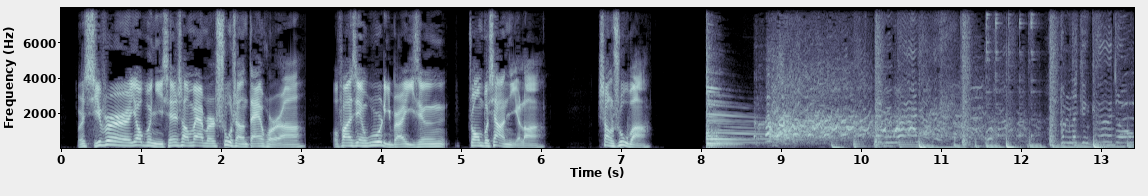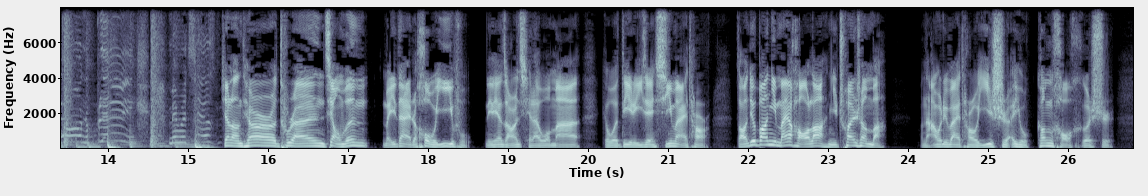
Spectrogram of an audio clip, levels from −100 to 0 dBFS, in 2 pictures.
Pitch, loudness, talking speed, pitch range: 115 Hz, -20 LUFS, 200 characters per minute, 95-155 Hz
